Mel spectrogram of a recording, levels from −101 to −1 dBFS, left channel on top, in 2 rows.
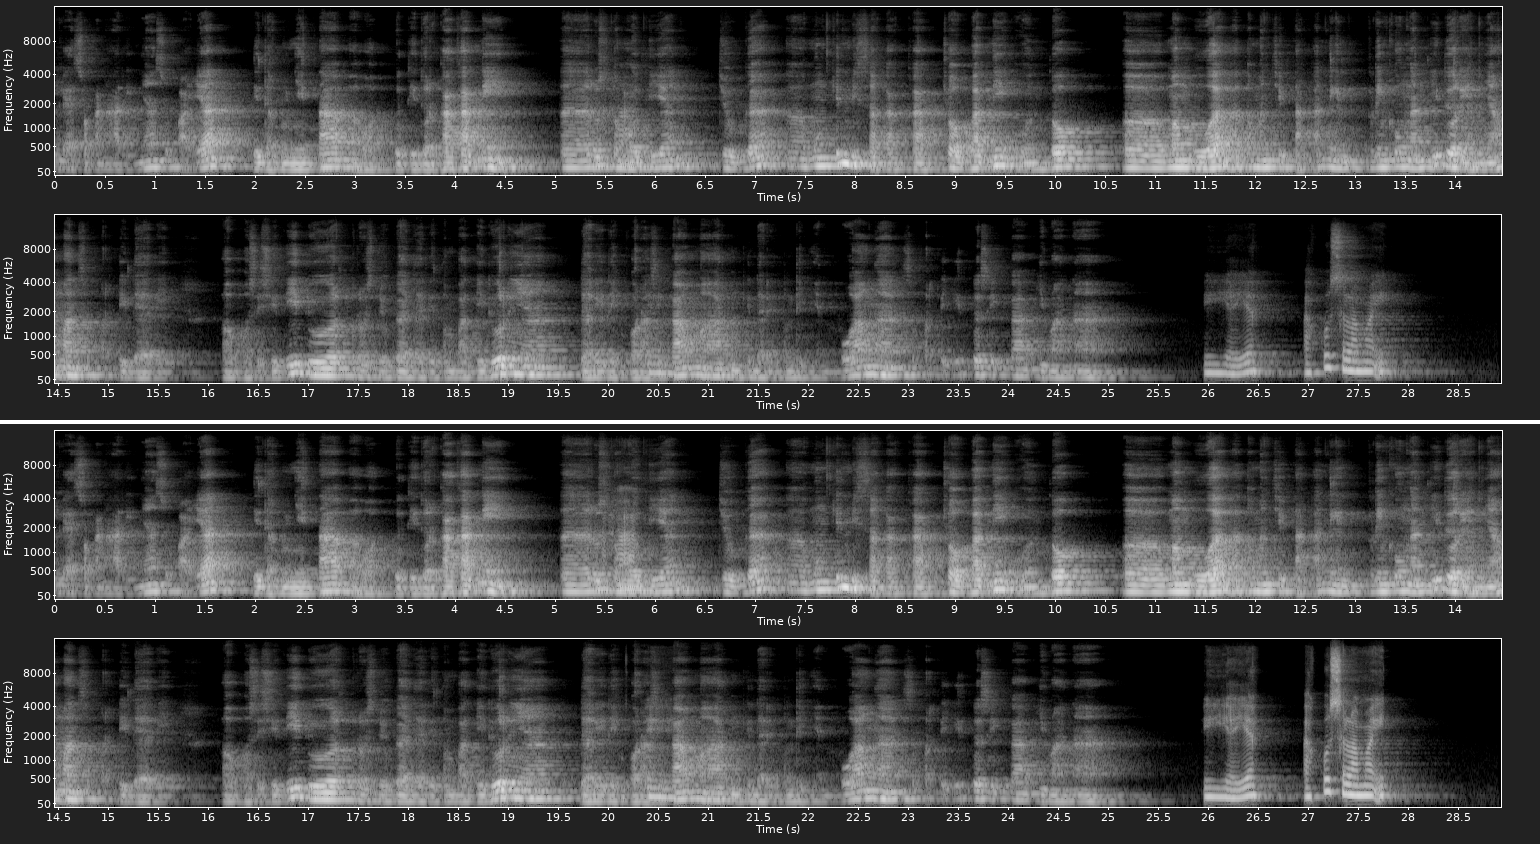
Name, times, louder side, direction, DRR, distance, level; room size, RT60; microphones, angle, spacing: voice 1, 0.1-1.6 2.0-3.2 3.5-4.5 5.1-6.3 6.6-10.1 10.7-14.7 15.1-15.6 16.1-19.4 19.7-22.9 23.4-24.9, right 1 dB, 5° left, -3 dB, 2.6 m, -27 dB
voice 2, 5.5-6.0 20.4-20.7 26.0-26.5 27.0-27.8, right 5 dB, 75° right, 13 dB, 0.4 m, -28 dB
26.0 x 9.1 x 2.9 m, 1.2 s
head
